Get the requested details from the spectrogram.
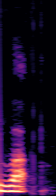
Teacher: దంతము, పెదవుల నుండి పుట్టిన వర్ణమును దంతోష్ట్యములందురు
